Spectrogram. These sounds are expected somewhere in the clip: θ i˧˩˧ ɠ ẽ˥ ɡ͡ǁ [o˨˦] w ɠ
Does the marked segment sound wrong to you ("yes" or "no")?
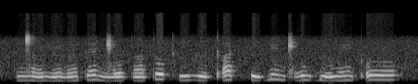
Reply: yes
